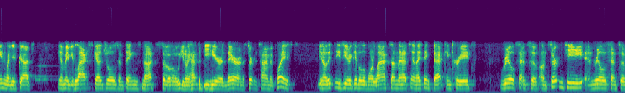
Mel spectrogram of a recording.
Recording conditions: phone line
